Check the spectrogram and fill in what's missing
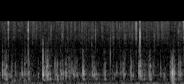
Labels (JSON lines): {"label": "biophony, sea urchins (Echinidae)", "recorder": "SoundTrap 600 or HydroMoth"}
